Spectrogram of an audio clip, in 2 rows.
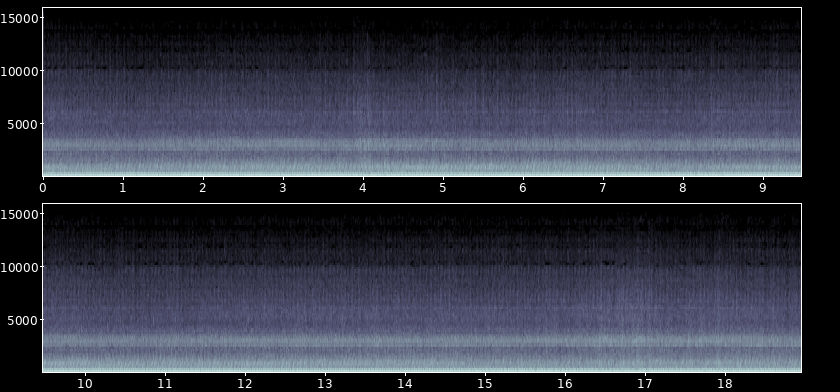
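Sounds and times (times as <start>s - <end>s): motorcycle engine cruising: 0.0s - 18.9s.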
